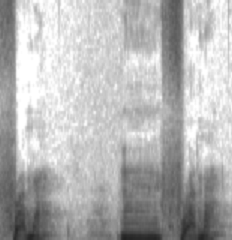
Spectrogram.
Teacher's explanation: It's produced with the upper teeth and the lower lip, as in frama, frama. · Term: labiodental sound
